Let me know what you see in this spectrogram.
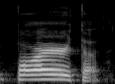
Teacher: ser um R retroflexo, né, em que nós invertemos a língua, né, para falar esse porta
